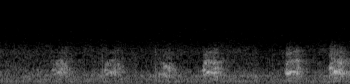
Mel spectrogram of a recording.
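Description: A dog named Badger barks repeatedly, about six sharp woofs at an uneven pace, moderately loud, with no voices alongside, by the edge of the old tin working.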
